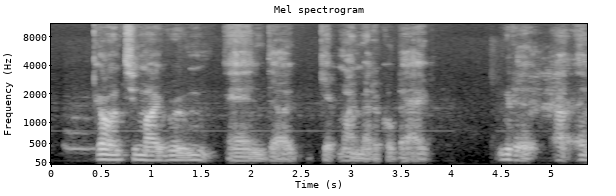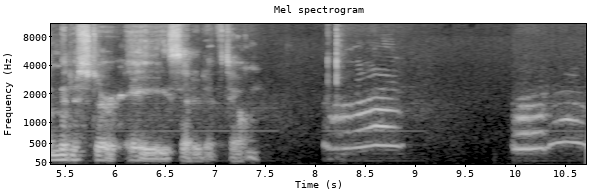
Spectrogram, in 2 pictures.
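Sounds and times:
speech: 0.4 - 3.9, 4.5 - 7.5
cat meowing: 8.1 - 8.9, 10.0 - 10.7.

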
